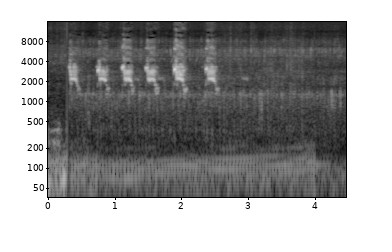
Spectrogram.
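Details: Common myna singing: a run of six short, bright, slurred notes about every 0.4 seconds, then quieter scattered notes over a steady low hum.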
